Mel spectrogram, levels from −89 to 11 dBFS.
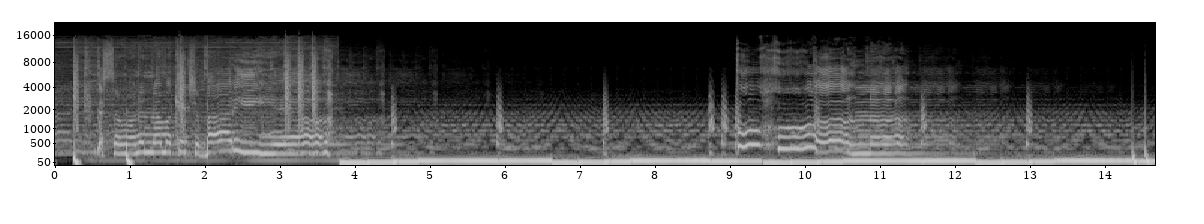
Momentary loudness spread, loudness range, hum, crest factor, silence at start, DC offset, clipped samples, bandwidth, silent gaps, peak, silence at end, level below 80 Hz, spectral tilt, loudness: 4 LU; 2 LU; none; 12 dB; 0 s; under 0.1%; under 0.1%; 13 kHz; none; -2 dBFS; 0 s; -16 dBFS; -6 dB/octave; -18 LUFS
